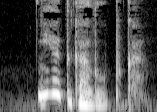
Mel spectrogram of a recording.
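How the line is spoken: Objecting, countess. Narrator (Russian): возразила графиня

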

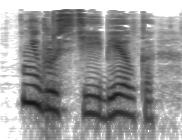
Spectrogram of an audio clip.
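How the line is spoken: Tender. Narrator (Russian): ласково сказал он

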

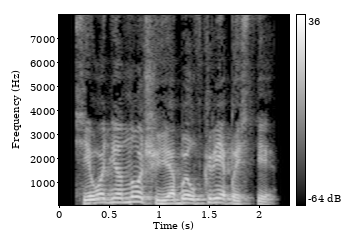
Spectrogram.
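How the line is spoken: Calm. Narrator (Russian): сказал Конн спокойно

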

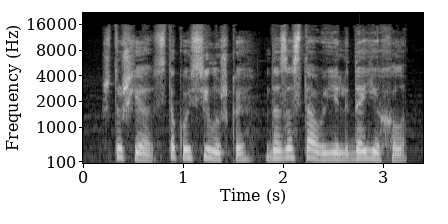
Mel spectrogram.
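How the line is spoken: Quiet grumbling. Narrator (Russian): тихо пробурчала

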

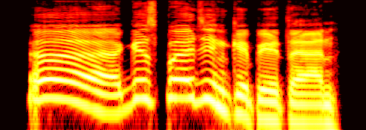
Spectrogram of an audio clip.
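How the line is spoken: Crooked drunken laughing speech. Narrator (Russian): Солдат рассмеялся криво и пьяно

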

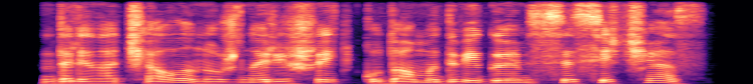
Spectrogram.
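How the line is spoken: Plain. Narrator (Russian): сказал Дер

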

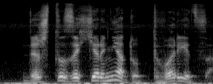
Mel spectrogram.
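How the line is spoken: Sharp shout. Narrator (Russian): прикрикнул капитан

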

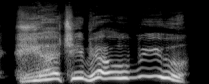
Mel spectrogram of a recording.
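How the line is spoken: Hoarse rasp. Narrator (Russian): прохрипел

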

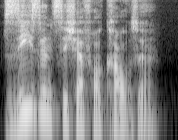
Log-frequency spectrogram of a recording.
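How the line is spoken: Called out. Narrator (German): Der Chef, oder besser der Chief, rief dann

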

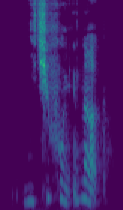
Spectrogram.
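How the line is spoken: Barely audible. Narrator (Russian): Обронила едва слышно

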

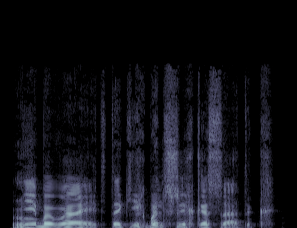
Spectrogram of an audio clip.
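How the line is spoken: Hoarse rasp. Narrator (Russian): прохрипел Гнуп

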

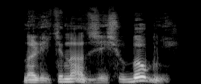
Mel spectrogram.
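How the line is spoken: Very peaceful tone. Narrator (Russian): самым мирным тоном сказал я

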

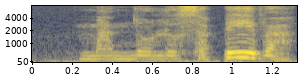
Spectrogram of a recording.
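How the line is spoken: Whisper. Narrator (Italian): sussurrò

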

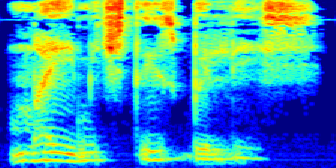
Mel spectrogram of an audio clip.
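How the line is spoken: Quiet, tender. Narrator (Russian): тихо сказал он

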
